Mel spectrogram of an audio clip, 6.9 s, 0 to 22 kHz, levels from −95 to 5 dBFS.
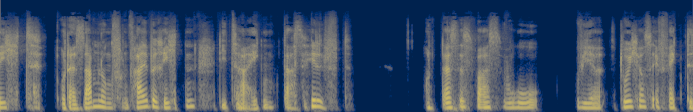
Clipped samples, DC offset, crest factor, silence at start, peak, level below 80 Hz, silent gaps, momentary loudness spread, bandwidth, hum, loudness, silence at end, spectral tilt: under 0.1%; under 0.1%; 20 dB; 0 s; -2 dBFS; -58 dBFS; 0.48-0.54 s, 3.56-3.79 s, 3.93-4.05 s, 4.14-4.23 s, 5.44-5.74 s; 10 LU; 13.5 kHz; none; -20 LUFS; 0 s; -4.5 dB/octave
